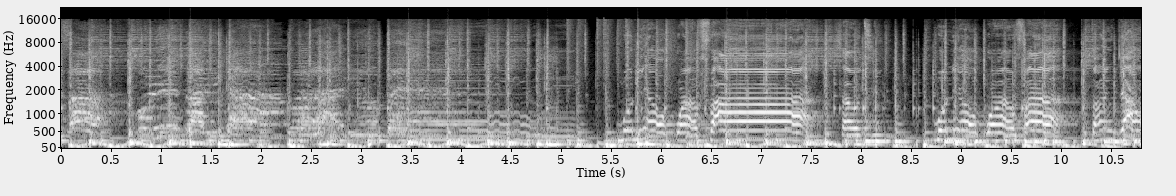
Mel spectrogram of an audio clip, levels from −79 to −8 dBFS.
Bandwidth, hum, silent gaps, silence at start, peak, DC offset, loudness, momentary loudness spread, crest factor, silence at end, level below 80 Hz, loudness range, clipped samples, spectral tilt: 16.5 kHz; none; none; 0 s; 0 dBFS; under 0.1%; -11 LUFS; 7 LU; 10 dB; 0 s; -24 dBFS; 3 LU; under 0.1%; -4.5 dB/octave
